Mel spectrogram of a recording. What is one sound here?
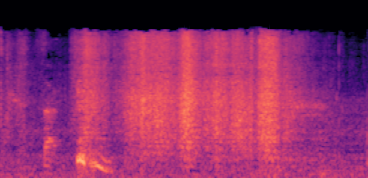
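Fabric rustles close by.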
